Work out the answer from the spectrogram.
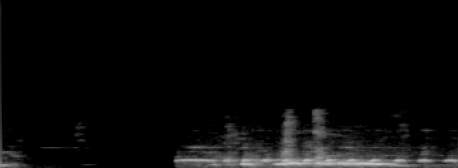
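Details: Zebra dove of the Mocca line, kept as a hobby bird, cooing: a brief silence, then a run of short mellow notes that swell into a louder rolling coo and trail off into spaced single notes.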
